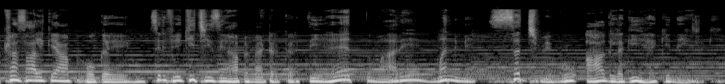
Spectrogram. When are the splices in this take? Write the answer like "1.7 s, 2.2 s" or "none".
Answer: 1.4 s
